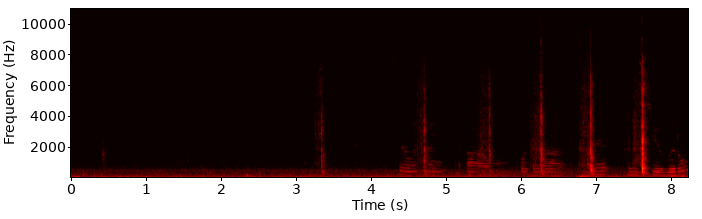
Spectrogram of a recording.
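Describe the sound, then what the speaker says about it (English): A knife chops an onion into small cubes on a board with soft, quick taps, while a person talks over the later part. "I'm gonna make my onion cubes a little bit smaller because I don't want a big chunk of onion in my mouth."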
